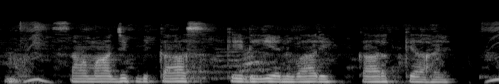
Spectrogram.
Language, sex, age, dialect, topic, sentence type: Hindi, male, 36-40, Marwari Dhudhari, banking, question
